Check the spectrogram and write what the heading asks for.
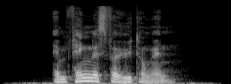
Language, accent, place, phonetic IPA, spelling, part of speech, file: German, Germany, Berlin, [ɛmˈp͡fɛŋnɪsfɛɐ̯ˌhyːtʊŋən], Empfängnisverhütungen, noun, De-Empfängnisverhütungen.ogg
- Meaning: plural of Empfängnisverhütung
